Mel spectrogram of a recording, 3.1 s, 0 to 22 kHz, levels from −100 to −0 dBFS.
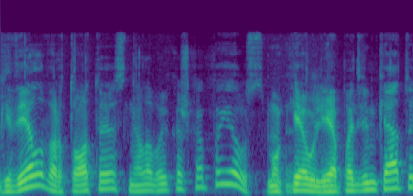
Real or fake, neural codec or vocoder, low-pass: real; none; 10.8 kHz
